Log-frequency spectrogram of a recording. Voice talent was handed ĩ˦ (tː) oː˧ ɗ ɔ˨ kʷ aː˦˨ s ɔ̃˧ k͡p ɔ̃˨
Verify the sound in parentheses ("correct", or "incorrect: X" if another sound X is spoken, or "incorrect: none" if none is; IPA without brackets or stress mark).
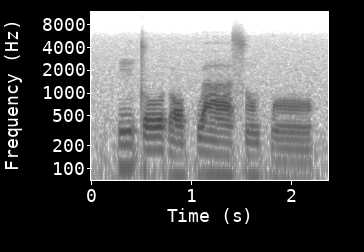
incorrect: t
